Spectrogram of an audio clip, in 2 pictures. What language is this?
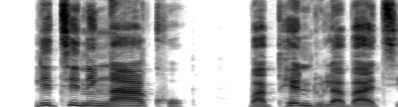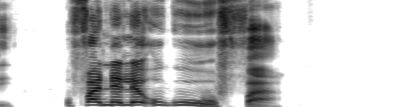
North Ndebele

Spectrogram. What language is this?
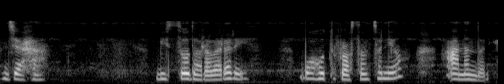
Odia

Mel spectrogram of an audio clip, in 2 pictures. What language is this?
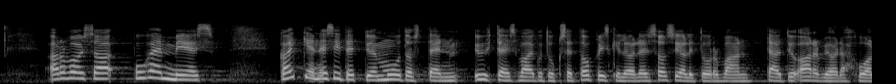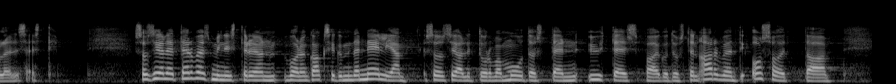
Finnish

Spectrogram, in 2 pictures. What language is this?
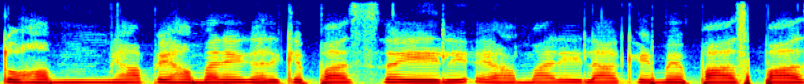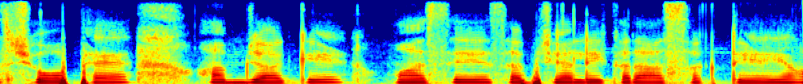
Urdu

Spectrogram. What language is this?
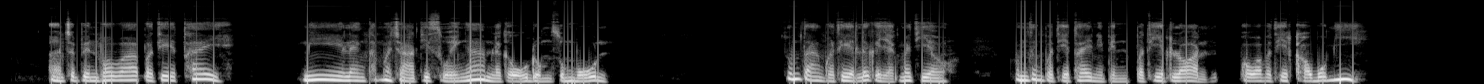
Thai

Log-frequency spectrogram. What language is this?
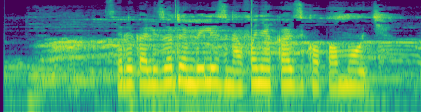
Swahili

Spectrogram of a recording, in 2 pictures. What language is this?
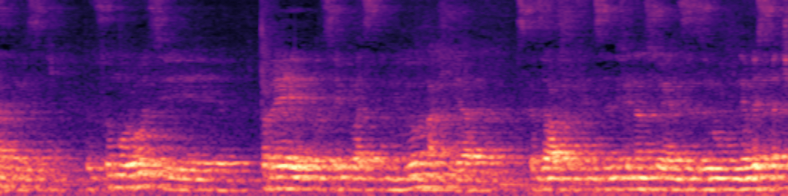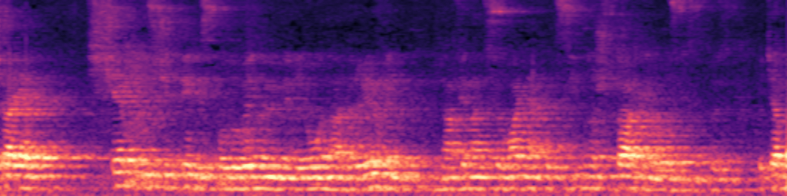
Ukrainian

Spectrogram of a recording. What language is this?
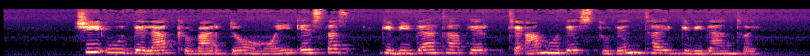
Esperanto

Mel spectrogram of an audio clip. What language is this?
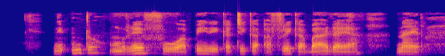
Swahili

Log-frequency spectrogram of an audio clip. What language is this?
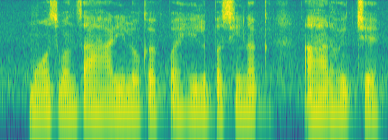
Maithili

